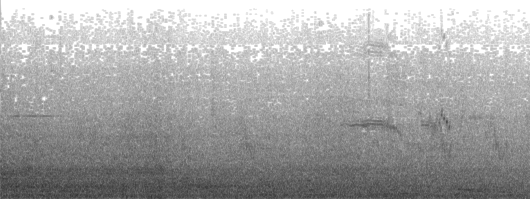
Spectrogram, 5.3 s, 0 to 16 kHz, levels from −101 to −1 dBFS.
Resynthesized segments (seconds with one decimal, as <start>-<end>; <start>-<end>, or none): none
